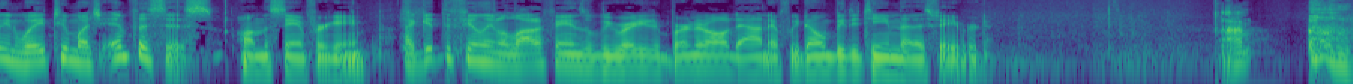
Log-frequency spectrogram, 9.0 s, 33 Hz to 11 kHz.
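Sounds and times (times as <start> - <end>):
speech: 0.0 - 6.7, 8.1 - 9.0
coughing: 8.1 - 9.0
raspy throat clearing: 8.1 - 9.0.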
